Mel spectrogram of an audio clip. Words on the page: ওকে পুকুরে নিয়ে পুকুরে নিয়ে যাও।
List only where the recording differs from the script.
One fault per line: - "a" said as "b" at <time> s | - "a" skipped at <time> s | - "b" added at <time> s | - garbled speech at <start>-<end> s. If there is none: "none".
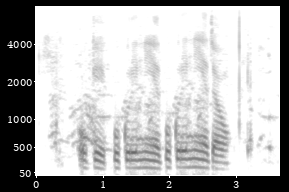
none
